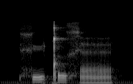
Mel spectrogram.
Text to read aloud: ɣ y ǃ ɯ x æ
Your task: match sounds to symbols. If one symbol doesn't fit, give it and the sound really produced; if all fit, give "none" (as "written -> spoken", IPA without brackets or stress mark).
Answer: ɣ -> x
